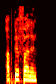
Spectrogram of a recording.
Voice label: "abgefallen", German; adjectives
